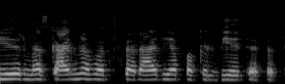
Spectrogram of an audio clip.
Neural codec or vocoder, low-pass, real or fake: none; 9.9 kHz; real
